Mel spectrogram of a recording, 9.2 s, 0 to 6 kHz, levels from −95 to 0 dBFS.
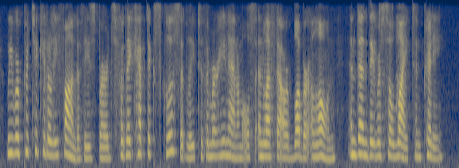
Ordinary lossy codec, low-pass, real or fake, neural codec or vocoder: AAC, 24 kbps; 5.4 kHz; fake; codec, 16 kHz, 0.8 kbps, ZipCodec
